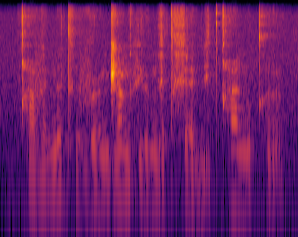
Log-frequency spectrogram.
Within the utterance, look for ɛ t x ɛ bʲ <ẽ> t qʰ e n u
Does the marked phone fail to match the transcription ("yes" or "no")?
yes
